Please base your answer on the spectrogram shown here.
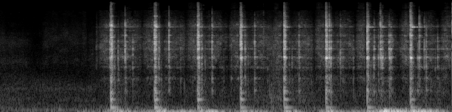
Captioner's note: pole taps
